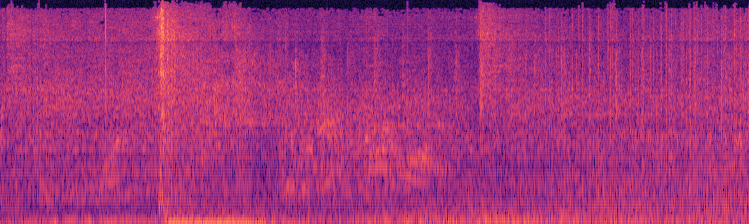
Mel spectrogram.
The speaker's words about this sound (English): That's a rocket. That was a rocket. That was a rocket.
